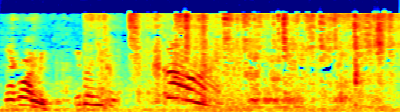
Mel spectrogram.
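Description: A horse's hooves thud on gravel.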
